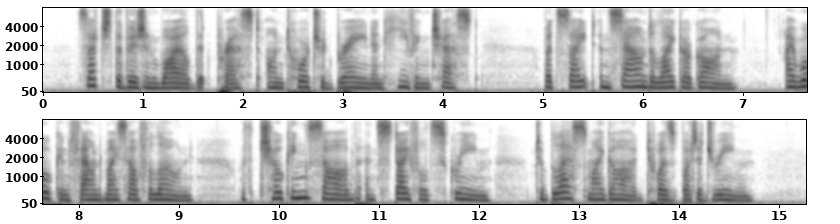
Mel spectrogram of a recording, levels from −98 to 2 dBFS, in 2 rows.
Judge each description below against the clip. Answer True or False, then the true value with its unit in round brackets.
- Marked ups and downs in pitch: False (2.7 semitones)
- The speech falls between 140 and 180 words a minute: True (155 wpm)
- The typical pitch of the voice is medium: True (180 Hz)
